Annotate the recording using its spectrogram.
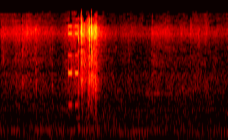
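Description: A single short, sharp click-like clatter about three quarters of a second in, over low room noise.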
